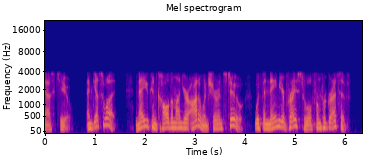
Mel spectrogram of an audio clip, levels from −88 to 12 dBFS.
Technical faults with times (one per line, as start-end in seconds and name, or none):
0.70-0.82 AMR comfort noise
1.58-1.82 AMR comfort noise
6.26-6.35 AMR comfort noise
